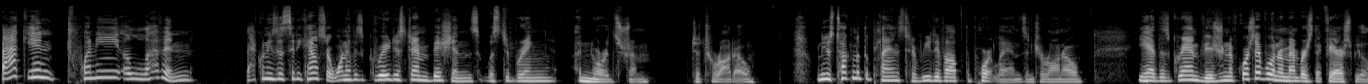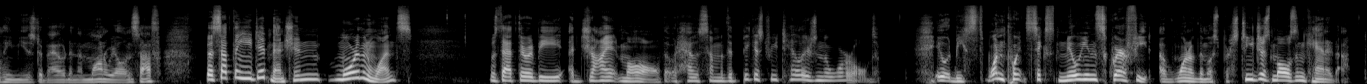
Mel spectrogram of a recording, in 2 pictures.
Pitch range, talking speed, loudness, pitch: 140-225 Hz, 215 wpm, -21 LUFS, 180 Hz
